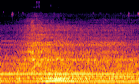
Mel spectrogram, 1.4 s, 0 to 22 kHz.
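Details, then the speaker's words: Renault Zoe second-generation (2019–2024) on a lift, wheels spun up, air-cooled traction motor running: steady low hum with a thin constant whine, noise clearly from the motor rather than the speaker; motor bearings to be replaced. "не, ну, здесь однозначно шум отсюда. С мотора ещё разгоняй."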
